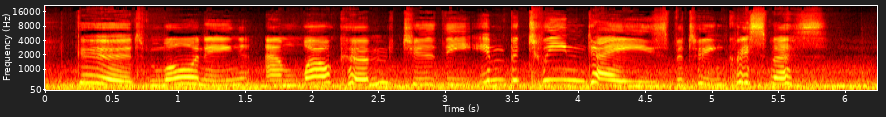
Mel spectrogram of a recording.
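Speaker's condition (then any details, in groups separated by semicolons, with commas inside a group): No condition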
